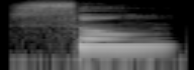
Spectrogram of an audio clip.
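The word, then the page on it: song: tone 1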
